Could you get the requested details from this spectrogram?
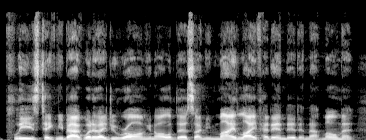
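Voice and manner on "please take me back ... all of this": mock sobbing, tearful, pleading voice. Retelling being broken up with at the door while the mom watched TV: retelling tearful pleading. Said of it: "bawling my eyes out and like pleading".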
